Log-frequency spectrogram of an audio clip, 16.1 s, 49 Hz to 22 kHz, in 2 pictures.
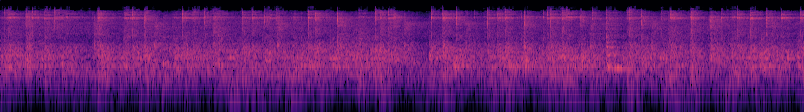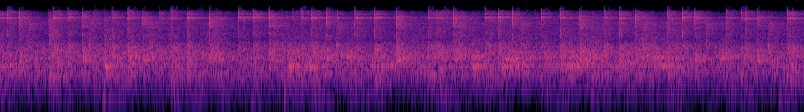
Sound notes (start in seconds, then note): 0.3 ball ping pong hitting continues; 9.3 ball ping pong hitting continues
